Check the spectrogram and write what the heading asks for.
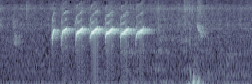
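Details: In a tutor recording for training songbirds, a Grey-cheeked bulbul, locally cucak kelabu, gives a brief harsh 'tembakan' phrase of six rasping, slightly falling notes, followed by a single thump.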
